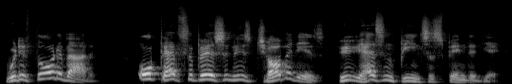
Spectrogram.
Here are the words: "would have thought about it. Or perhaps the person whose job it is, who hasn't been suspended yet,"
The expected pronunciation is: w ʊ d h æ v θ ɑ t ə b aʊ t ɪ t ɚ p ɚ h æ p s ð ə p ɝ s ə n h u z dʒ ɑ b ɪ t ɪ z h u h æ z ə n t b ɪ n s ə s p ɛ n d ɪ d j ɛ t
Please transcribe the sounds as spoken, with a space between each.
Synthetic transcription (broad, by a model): w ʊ d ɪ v θ ɑ t ə b aʊ t ɪ t ɚ p ɚ h æ p s ð ə p ɝ s ə n h u z dʒ ɑ b ɪ t ɪ z h u h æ z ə n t b ɪ n s ə s p ɛ n d ɪ d j ɛ t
